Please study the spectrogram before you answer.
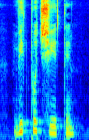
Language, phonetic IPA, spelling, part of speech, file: Ukrainian, [ʋʲidpɔˈt͡ʃɪte], відпочити, verb, Uk-відпочити.ogg
- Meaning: to rest, to have a rest, to take a rest, to relax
